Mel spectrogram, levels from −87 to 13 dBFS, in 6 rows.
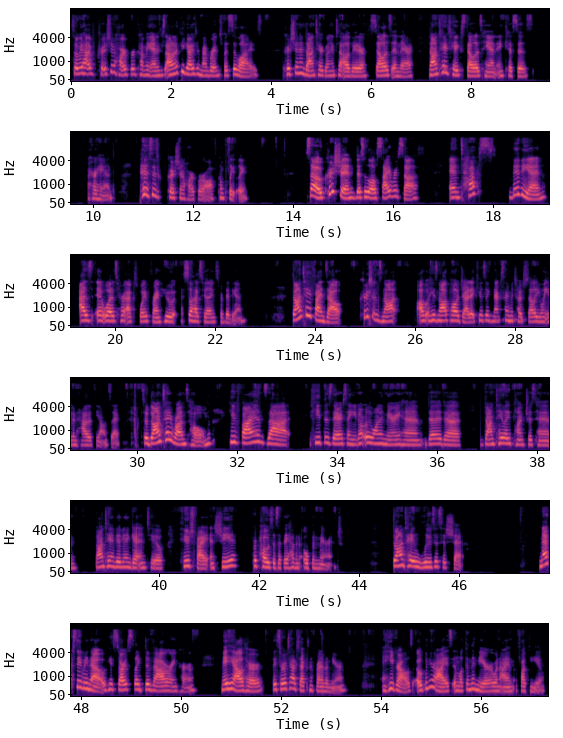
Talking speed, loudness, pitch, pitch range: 180 wpm, -23 LUFS, 225 Hz, 195-260 Hz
